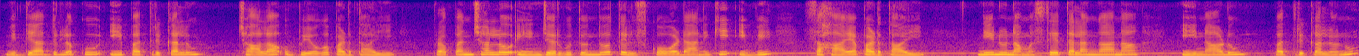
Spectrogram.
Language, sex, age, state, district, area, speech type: Telugu, female, 18-30, Telangana, Adilabad, rural, spontaneous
